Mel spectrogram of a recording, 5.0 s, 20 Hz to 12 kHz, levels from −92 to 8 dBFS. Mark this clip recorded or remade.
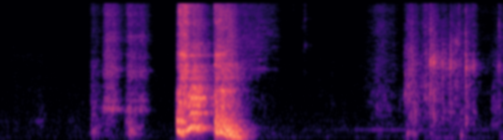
recorded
